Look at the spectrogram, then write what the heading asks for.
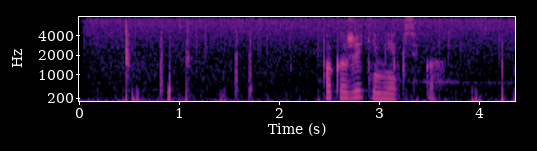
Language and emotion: Russian, neutral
